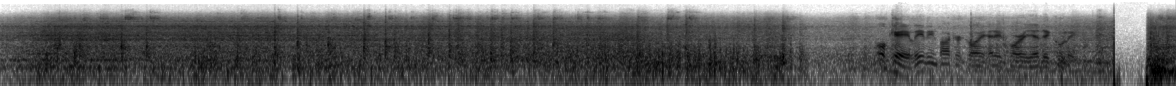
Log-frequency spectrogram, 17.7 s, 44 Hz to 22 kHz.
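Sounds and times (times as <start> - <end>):
moving train rumble: 0.0 - 17.6
train wheels clickety-clack over rail joints: 0.6 - 13.4
speech: 14.2 - 16.5.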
